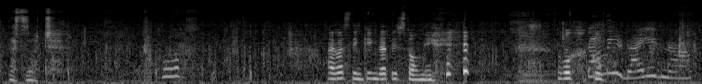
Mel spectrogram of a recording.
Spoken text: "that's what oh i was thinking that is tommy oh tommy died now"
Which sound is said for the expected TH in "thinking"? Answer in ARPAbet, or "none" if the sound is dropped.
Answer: T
